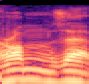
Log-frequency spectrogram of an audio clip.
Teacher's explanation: رما نہیں پڑھا جائے گا، یعنی میم کے اوپر زبر نہیں لگنی چاہیے. رمزا میم کو ظاہر کر کے پڑھا جائے گا.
